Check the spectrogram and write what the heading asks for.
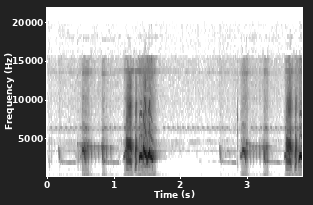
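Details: Sooty-headed bulbul trapping lure: two brief chirps, then a loud bubbly chattering phrase, repeated once after a pause.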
